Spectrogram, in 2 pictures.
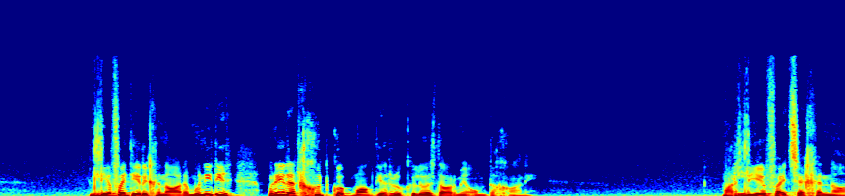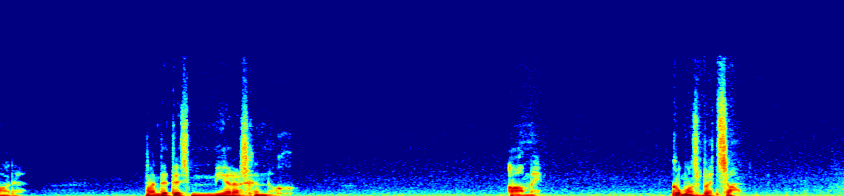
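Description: A man speaks calmly and slowly into a microphone, pausing between phrases.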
